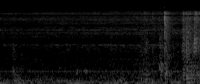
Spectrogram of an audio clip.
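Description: Faint steady room noise, then a few light clicks and rustles of plastic suction tubing and its connector being handled about one and a half seconds in.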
